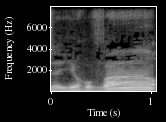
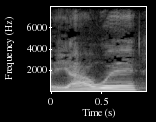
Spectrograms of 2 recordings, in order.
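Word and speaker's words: יהוה: They're going to be using, instead of the tetragrammaton, Yod, He, Vav, He, which many people will pronounce as Yehovah, or Yahweh, or so on, or even the Lord,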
